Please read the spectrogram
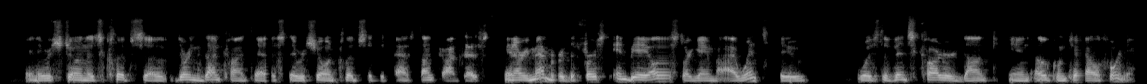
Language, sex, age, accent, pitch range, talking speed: English, male, 50-69, American, 95-110 Hz, 205 wpm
